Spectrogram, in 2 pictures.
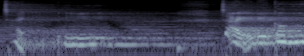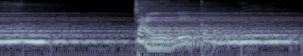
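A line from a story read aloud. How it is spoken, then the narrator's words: Anguished wailing, sobbing. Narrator (Vietnamese): Cụ Mai gào thét lên trong đau đớn, khóc lóc thảm thiết, nhưng vẫn cố nói với con dâu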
